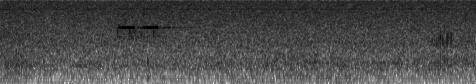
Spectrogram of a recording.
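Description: Quiet steady hiss of the camera's own recording noise, with one brief faint high-pitched tone about half a second in.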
